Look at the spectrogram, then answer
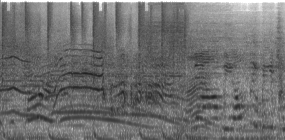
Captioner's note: family cheers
